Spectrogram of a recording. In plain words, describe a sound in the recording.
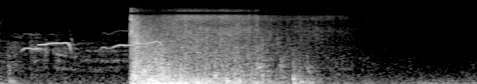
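A heavy crash and clatter of combat rings out.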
